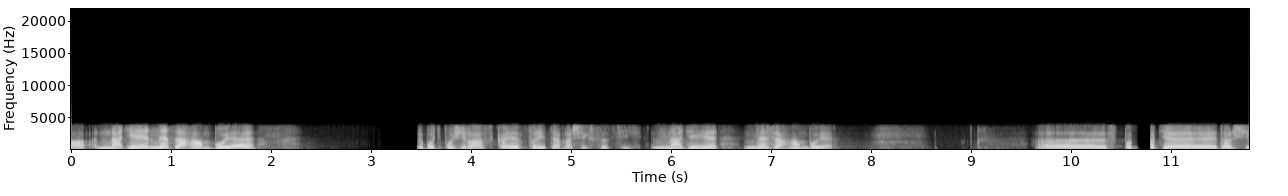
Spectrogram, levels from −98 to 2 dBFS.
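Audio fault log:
10.62–10.80 s, packet loss with pitch repetition: a brief buzzy held tone fades to silence as the receiver repeats the last pitch period across 180 ms of lost packets.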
